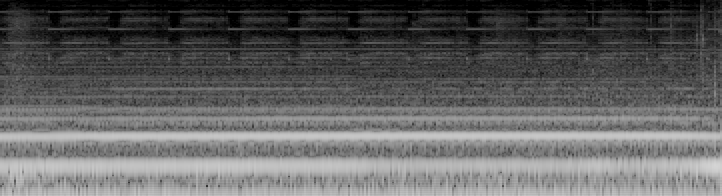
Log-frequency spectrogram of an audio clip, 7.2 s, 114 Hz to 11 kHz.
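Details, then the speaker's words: 2005 Winnebago Adventurer motorhome hydraulic leveling system: the warning beep sounds while the jacks are detected down, over a steady pump hum as the rear jacks extend; the motor bogs slightly when they touch the ground; normal operation. "It will beep while it's detecting that the jacks are down, and you want to run the rear jacks down until you'll feel that they touch the ground."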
